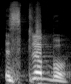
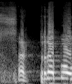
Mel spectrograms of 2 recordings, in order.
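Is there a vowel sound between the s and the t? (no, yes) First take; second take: no; yes. First: The opening s and t run together without vowel. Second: An extra vowel separates the opening s and t. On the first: The speaker calls it right. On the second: The speaker calls it wrong.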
